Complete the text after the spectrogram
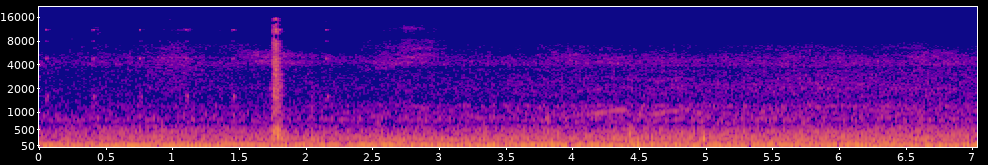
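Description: A car drives on a wet road, heard from inside as a low rumble with tyre hiss.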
